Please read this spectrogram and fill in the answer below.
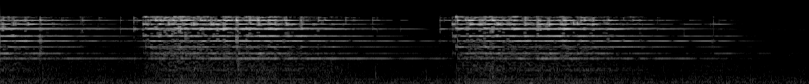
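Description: Altar bells rung at the elevation of the chalice during the consecration: a cluster of small bells shaken in three rings. The first is already sounding and dies away, and the next two start about a second and a half and four and a half seconds in, each ringing out and fading over about three seconds.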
